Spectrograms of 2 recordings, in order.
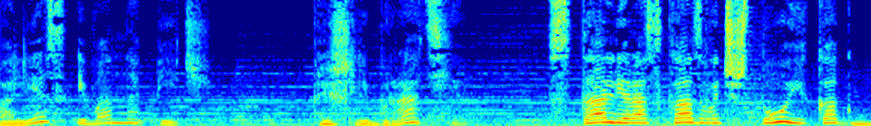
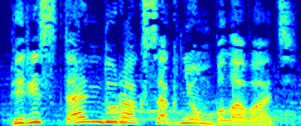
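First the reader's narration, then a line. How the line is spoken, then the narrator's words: Shouted at him. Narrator (Russian): крикнули на него братья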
